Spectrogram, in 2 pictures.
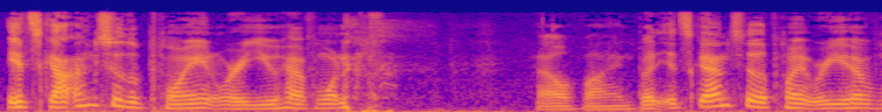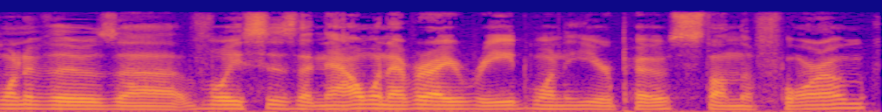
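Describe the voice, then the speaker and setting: A man's voice: mid-range voice, brisk, slight background noise. A man co-hosting a casual podcast chat, rambling and hunting for words as he explains things. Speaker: podcast co-host.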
